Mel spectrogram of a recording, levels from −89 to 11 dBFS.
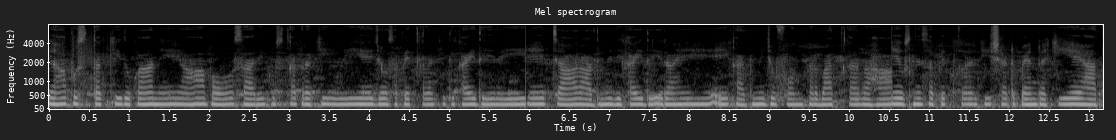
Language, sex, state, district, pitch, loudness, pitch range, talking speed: Hindi, female, Bihar, Bhagalpur, 200 Hz, -33 LUFS, 195-205 Hz, 205 wpm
